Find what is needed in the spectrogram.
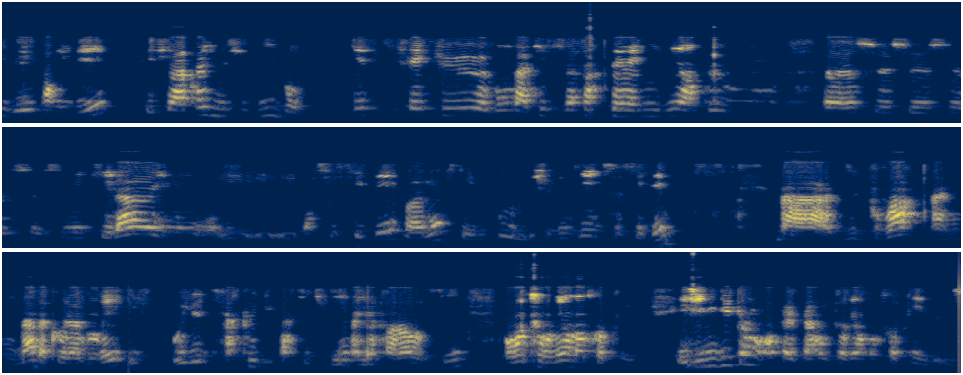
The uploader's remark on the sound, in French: Je m'excuse pour la qualité audio de cet épisode, qui n'est clairement pas au rendez vous, j'ai essayé d'améliorer le plus de choses possible au montage mais cela était impossible de supprimer tous les bruits parasites sans abimer trop l'enregistrement.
